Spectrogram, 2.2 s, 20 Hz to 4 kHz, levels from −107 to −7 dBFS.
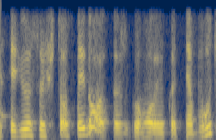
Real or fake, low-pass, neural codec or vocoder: real; 3.6 kHz; none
